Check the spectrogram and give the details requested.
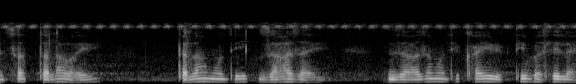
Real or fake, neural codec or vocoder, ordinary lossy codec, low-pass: real; none; AAC, 32 kbps; 7.2 kHz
